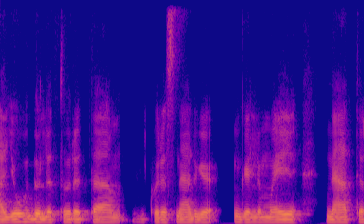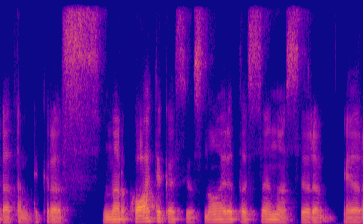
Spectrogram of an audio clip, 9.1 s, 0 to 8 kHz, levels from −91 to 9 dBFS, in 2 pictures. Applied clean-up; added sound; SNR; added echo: none; none; none; none.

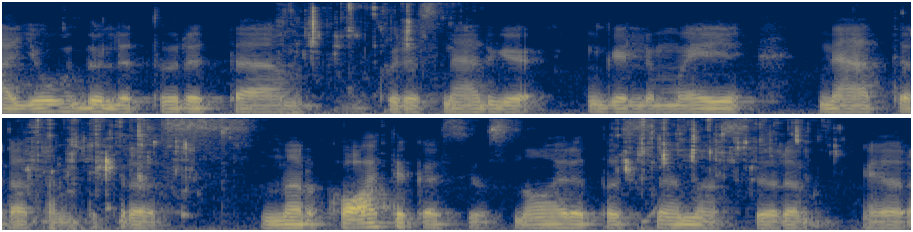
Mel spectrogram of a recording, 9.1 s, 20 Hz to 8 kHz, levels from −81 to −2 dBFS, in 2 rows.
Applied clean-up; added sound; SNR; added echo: none; Liquid; 11 dB; none.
